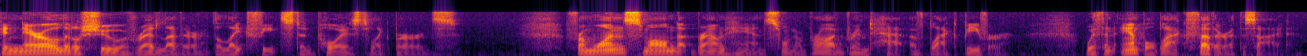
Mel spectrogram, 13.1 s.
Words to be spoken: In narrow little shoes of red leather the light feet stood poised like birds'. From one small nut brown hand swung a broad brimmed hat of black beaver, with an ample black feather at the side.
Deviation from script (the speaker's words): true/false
true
